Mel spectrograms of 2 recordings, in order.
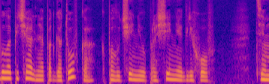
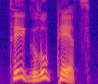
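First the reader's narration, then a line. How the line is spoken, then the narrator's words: Mocking. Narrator (Russian): насмешливо сказал тот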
